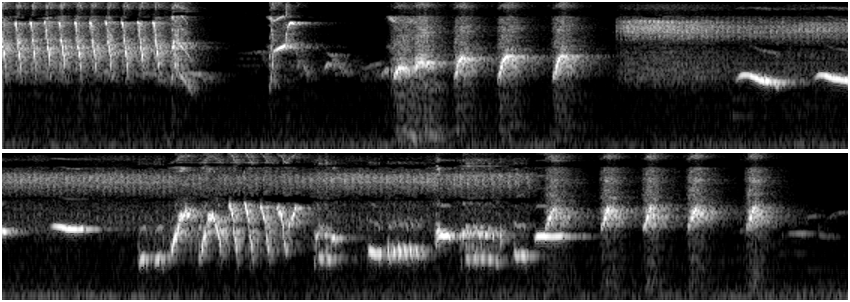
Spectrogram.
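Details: Lovebird song: loud bursts of rapid chirps, short upslurred whistles and fast buzzy trills alternating with a long sustained high hiss, in a dense, varied, energetic sequence with little background noise.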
